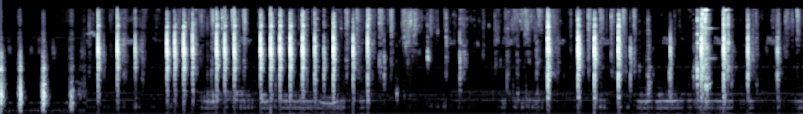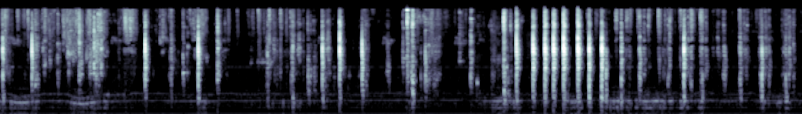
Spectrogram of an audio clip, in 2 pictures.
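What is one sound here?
A knife chops quickly on a wooden board.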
